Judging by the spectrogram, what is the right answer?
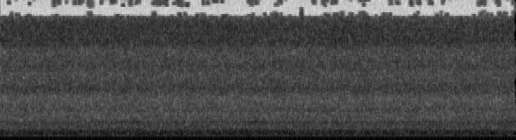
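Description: A steady hum at one constant pitch over a faint even background noise, with no distinct knocks or clicks.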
